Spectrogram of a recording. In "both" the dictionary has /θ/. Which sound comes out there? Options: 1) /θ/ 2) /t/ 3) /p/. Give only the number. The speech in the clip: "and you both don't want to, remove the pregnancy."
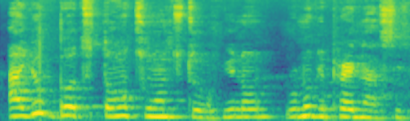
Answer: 2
